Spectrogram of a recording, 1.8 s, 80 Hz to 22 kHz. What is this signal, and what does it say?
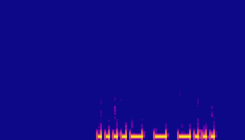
Morse code, heard as a keyed tone, about 40 wpm, 700 Hz. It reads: 4TB
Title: All Cut Numbers - 3-Digit 40wpm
